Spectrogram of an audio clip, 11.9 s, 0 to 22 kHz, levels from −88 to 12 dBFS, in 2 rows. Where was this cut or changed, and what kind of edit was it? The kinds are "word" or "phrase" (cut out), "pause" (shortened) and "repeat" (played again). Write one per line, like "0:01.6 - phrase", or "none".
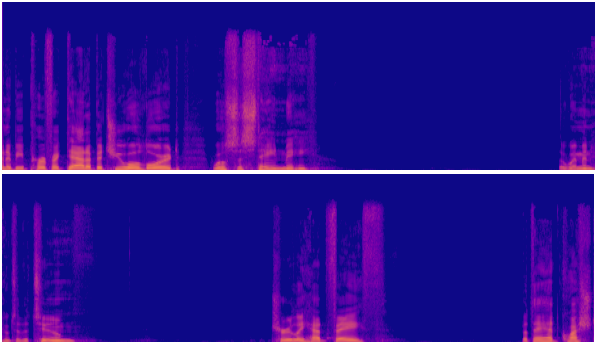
0:06.0 - word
